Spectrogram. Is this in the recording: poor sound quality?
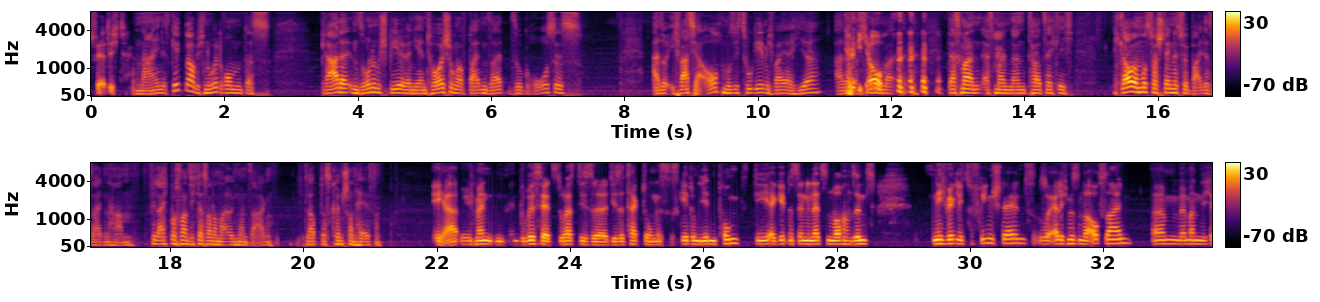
no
